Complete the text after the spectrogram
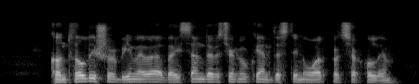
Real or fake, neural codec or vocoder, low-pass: fake; codec, 16 kHz, 0.8 kbps, ZipCodec; 7.2 kHz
